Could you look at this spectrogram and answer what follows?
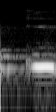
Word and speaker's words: coup: Democratic rulers हैं इनको कू कर दिया था। अब वापस COUP, पी साइलेंट रहता है, इसलिए प्रोनाउंसिएशन कू होगा।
